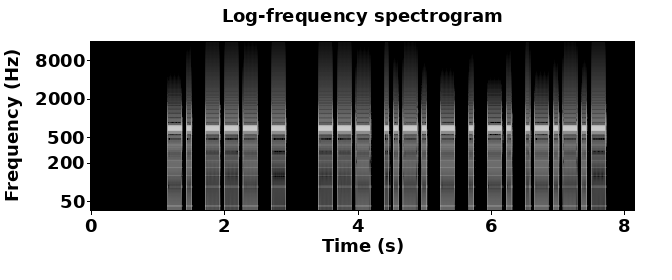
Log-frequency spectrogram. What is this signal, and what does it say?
Morse code, heard as a keyed tone, about 17 wpm, 700 Hz. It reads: NOT OFTEN.
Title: A Sound Of Thunder 17wpm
